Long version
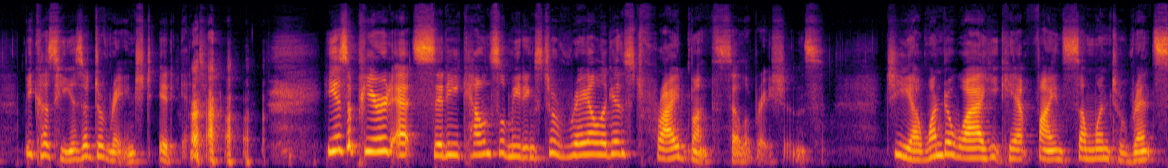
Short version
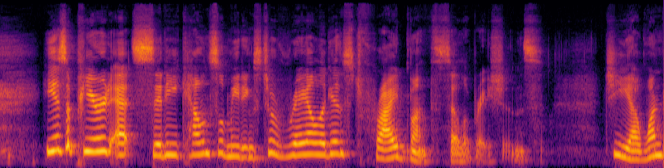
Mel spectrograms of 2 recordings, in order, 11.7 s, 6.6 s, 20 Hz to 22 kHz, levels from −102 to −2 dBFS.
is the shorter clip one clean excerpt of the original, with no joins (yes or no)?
yes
